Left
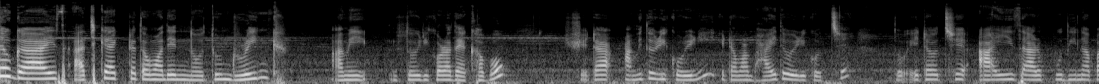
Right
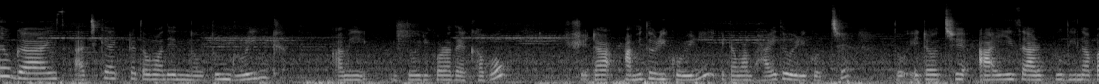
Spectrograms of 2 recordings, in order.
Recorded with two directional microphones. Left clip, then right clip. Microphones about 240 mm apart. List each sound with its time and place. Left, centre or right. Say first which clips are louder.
0.0 s a woman's voice: left 16 dB; left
